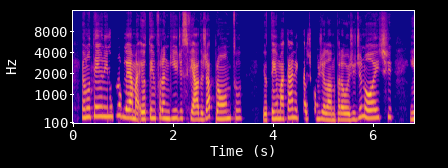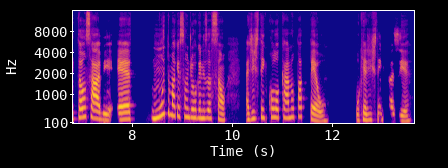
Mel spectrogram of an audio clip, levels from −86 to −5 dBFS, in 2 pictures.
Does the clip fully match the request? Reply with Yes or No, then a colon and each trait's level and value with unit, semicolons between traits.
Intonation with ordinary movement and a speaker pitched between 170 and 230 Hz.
No: average, 4.5 semitones; high, 245 Hz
